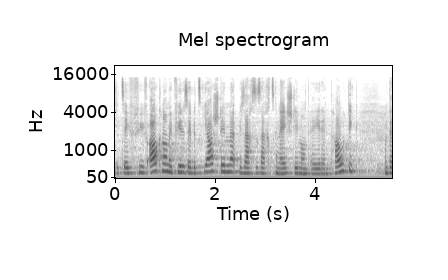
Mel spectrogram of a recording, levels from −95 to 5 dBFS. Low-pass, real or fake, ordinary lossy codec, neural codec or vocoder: 14.4 kHz; real; MP3, 96 kbps; none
